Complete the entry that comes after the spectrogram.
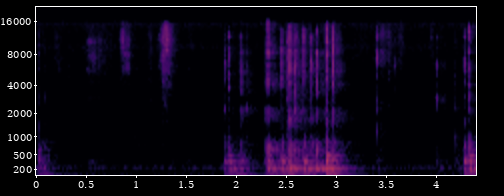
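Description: Fingertips tap on the black synthetic head of a Remo Buffalo frame drum, a large hollow drum held in front of the face, striking near the rim. Soft, low, resonant thuds with a deep hum come in irregular clusters between quiet pauses, with a final tap at the end.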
